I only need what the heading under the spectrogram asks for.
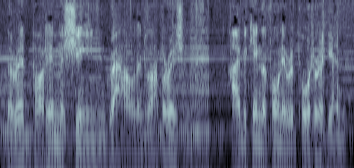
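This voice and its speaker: An actor playing a weary, wry undercover infiltrator in a 1950s radio drama. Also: male voice, low-pitched, expressive, fairly quick. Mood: wry, terse. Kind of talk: 1950s radio drama acting and first-person narration. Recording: dull old radio recording with music.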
